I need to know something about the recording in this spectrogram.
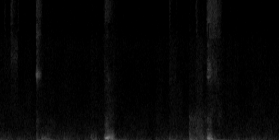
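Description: Near silence: room tone, broken by three faint, brief sounds about a second and a half apart.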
